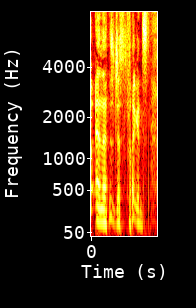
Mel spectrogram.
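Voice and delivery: ordinary talk, nothing marked

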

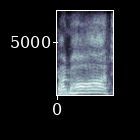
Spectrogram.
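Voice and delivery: mock, shrill, very high complaining yell. Retelling how a character yelled while transforming: imitating a yell. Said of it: "he literally yelled".

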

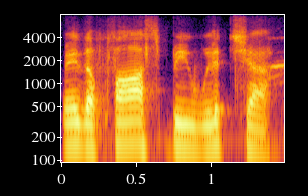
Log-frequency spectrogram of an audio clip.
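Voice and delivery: attempted bad Boston accent. Quoting a Force line while admitting he can't do it, attempted Boston accent. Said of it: "I can't do a Boston, Boston accent".

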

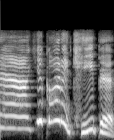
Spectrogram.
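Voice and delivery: eager, enthusiastic. A son joins his sister in teasing their mother, excited. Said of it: "Lars said excitedly".

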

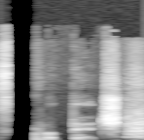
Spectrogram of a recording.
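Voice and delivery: soft, unvoiced muttering under the breath.

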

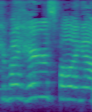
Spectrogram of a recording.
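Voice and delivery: frantic, very loud, high-pitched stressed yelling. Retelling an iCarly episode scene: imitating a stressed iCarly character yelling. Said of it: "yelling about something".

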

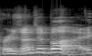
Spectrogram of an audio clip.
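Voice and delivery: commercial announcer read voice. Showing off an ad read voice after mocking another guy's ad read. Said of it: "Here's my ad read voice".

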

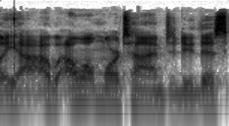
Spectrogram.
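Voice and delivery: ordinary delivery

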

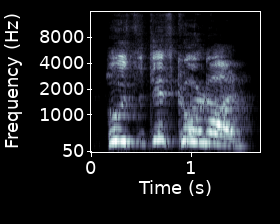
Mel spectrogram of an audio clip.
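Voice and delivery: very high, very loud shouting. Retelling a teammate's question mid-fight: imitating brother yelling. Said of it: "yelling at me".

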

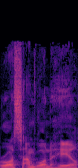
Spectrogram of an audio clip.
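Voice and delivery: put-on Southern accent. Retelling what the boss said after pulling him aside, in a southern accent. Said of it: "your name in a southern accent".

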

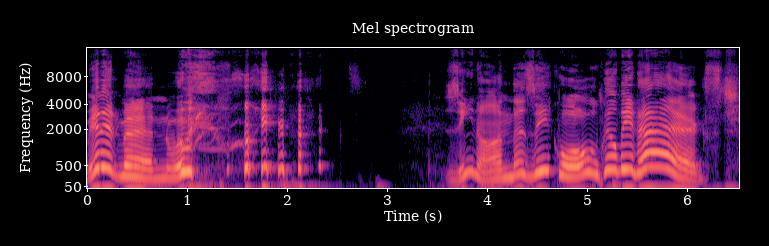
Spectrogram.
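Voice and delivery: high, swooping, big promo announcer, stretched "next". Asked why they sounded like the Disney Channel announcer, Disney Channel announcer voice. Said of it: "that is who I sounded like".

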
